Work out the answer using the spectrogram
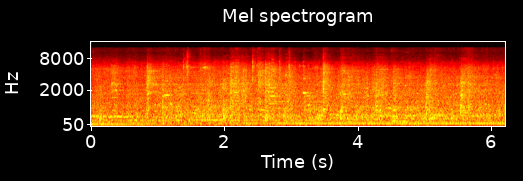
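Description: Passenger train carriage rolling along the track, heard from inside the car near an open door: a steady low drone from the running gear, with irregular clicks and knocks as the wheels pass over the rail joints.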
